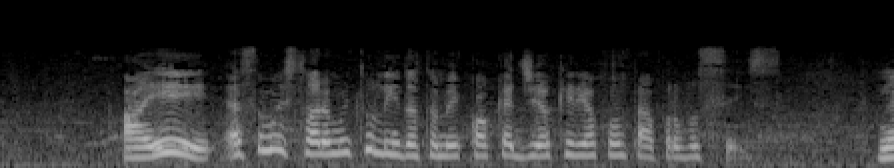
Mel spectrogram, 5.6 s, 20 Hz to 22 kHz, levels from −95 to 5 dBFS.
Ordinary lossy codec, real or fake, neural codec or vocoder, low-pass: none; real; none; none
